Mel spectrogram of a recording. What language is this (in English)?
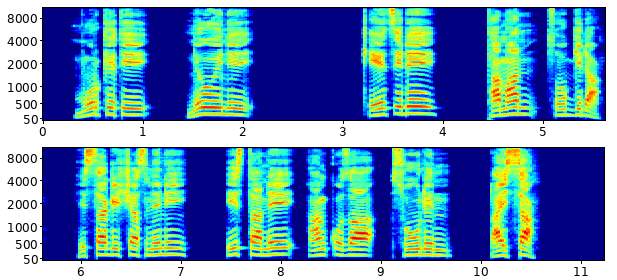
Gamo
